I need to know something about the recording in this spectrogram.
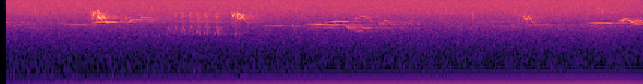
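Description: Nature ambience: a steady hiss fading in at the start, with birds calling over it. Sharp descending calls come about a second in and again about three seconds in, with short whistled notes in between and near the end.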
